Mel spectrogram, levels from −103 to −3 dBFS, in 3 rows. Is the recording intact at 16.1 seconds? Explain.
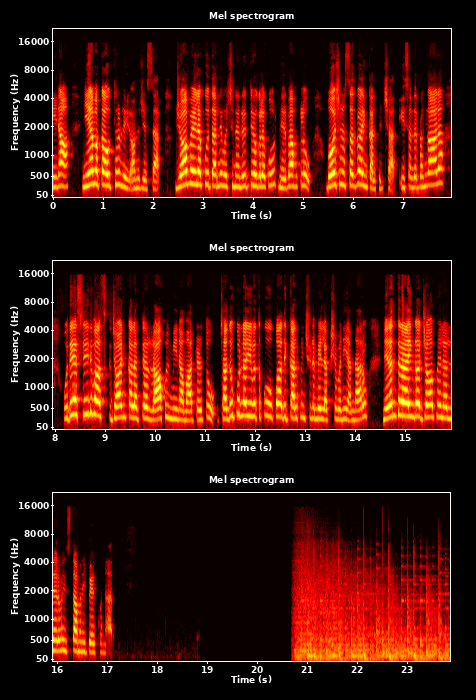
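Yes, the audio is intact at 16.1 seconds, with no fault audible at that moment.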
